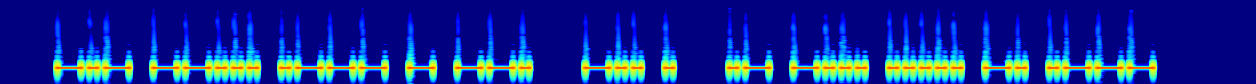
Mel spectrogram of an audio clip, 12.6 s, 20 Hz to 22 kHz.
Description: Morse code, heard as a keyed tone, about 15 wpm, 700 Hz. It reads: K7JTG DE AB5NJ
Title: USA Callsign DE Callsign - 5 Characters - 15wpm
